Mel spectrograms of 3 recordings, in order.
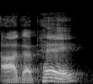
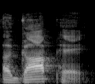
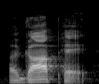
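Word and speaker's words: ἀγάπη: So if I put the stress at the end, it'd be agape, but that's not the right pronunciation. The stress is not here. It's actually here. So it's agape, agape.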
